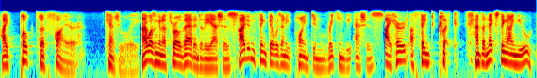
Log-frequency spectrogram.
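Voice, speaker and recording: Wry, world-weary noir gumshoe for a video game: deadpan but widely swooping delivery, slightly dull compressed audio. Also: male voice, lowish voice, slightly rough. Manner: deadpan, sardonic, measured musing. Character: weary, wry male private detective in noir fantasy. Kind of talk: scripted noir first-person narration for a video game.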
